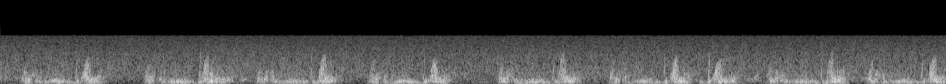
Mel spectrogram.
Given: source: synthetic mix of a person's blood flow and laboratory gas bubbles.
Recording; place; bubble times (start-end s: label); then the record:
Doppler ultrasound of blood flow; precordium
2.25-2.35 s: bubbles
From the record:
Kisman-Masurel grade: 112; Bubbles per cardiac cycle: 1 to 2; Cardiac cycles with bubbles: 1 to 10%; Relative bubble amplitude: moderate (0.250 to 0.450); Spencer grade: 1 (occasional bubble signal discernible with the cardiac motion signal, with majority of cardiac periods free of bubbles); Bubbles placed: only in the low amplitude regions of the cardiac cycle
